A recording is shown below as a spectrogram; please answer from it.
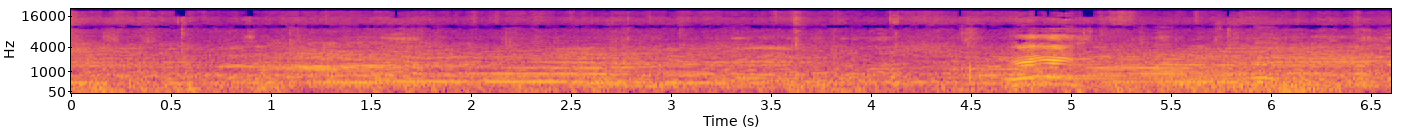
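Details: Very large cattle being unloaded from a truck to be weighed, one giving a short, strained moo near the end over steady background music and crowd noise.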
